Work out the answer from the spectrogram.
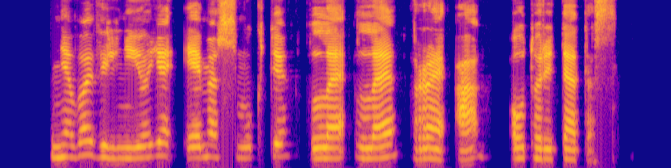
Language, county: Lithuanian, Vilnius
